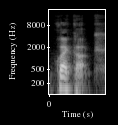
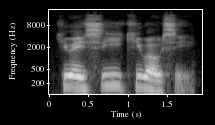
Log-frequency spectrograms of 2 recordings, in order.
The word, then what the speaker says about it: QacQoc: The people from QacQoc, and that is how you pronounce it, QacQoc, QacQoc.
